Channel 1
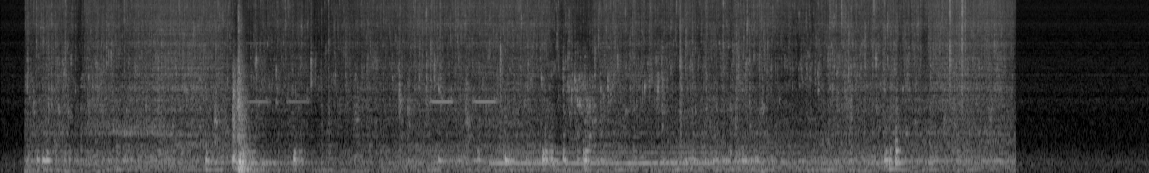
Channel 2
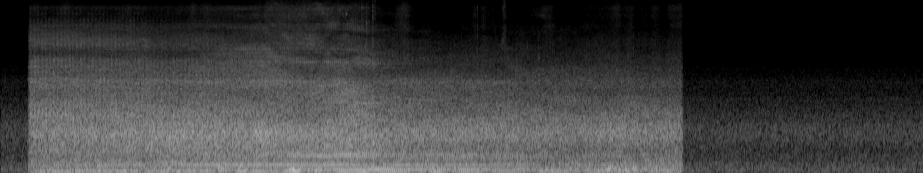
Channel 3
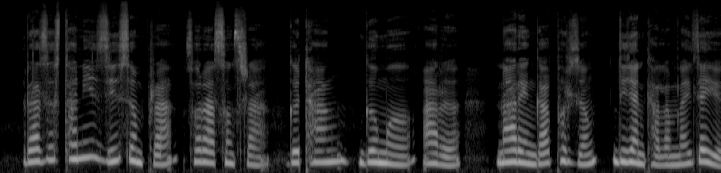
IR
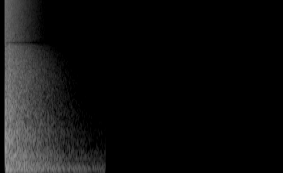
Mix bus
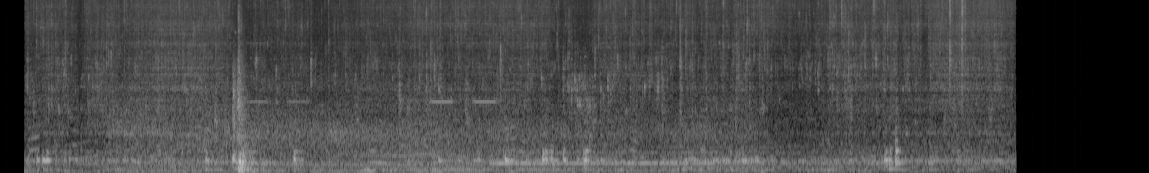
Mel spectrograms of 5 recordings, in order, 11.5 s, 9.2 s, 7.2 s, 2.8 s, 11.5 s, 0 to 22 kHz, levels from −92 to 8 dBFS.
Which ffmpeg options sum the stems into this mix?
-filter_complex "[0:a]volume=2dB[link_01];[1:a]adelay=750,volume=-13.5dB[link_02];[2:a]acrusher=bits=6:dc=4:mix=0:aa=0.000001,volume=-14dB[link_03];[link_01][link_02][link_03]amix=inputs=3:normalize=0,acrusher=bits=7:mix=0:aa=0.000001"

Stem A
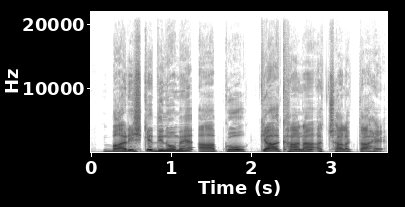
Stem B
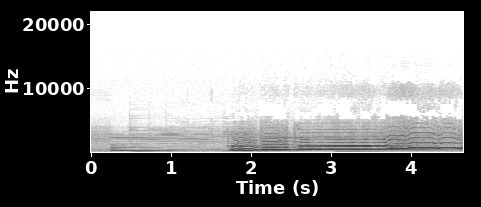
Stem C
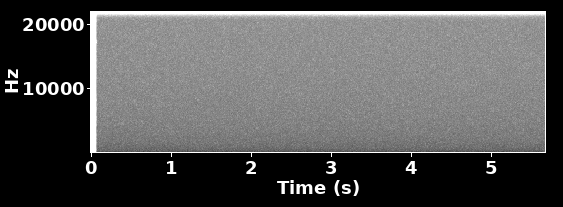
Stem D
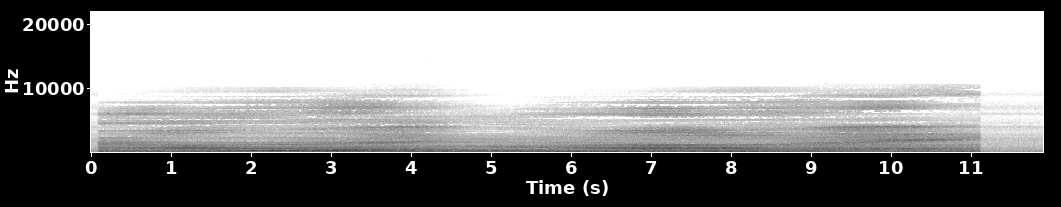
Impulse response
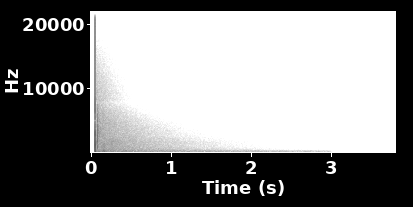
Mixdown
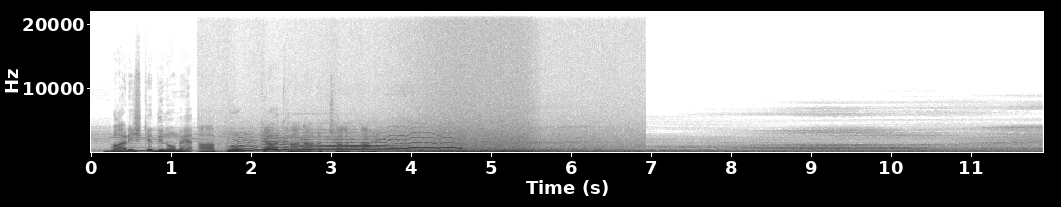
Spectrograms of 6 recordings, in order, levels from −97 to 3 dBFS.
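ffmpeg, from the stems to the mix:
-filter_complex "[0:a]volume=-8.5dB,asplit=2[link_01][link_02];[1:a]aemphasis=mode=production:type=50kf,volume=-0.5dB[link_03];[2:a]acrusher=bits=2:mode=log:mix=0:aa=0.000001,adelay=1250,volume=-7dB,afade=type=out:start_time=5.4:duration=0.24:silence=0.316228[link_04];[3:a]acrossover=split=240[link_05][link_06];[link_05]acompressor=threshold=-45dB:ratio=6[link_07];[link_07][link_06]amix=inputs=2:normalize=0,adelay=2100,volume=-6dB[link_08];[link_02]apad=whole_len=305773[link_09];[link_04][link_09]sidechaincompress=threshold=-45dB:ratio=3:attack=40:release=857[link_10];[link_01][link_03][link_10][link_08]amix=inputs=4:normalize=0,bass=frequency=250:gain=15,treble=frequency=4000:gain=-14"

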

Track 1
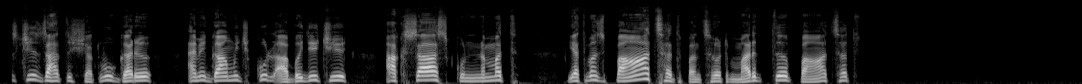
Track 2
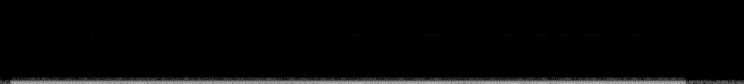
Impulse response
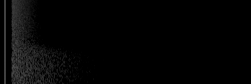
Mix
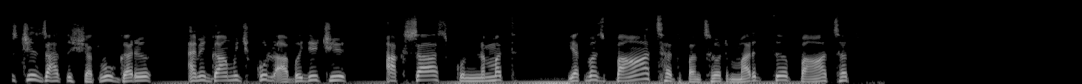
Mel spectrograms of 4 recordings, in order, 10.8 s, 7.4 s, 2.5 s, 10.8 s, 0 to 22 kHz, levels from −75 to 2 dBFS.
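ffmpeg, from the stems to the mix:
-filter_complex "[0:a]acompressor=threshold=-22dB:ratio=12,volume=0dB,asplit=2[link_01][link_02];[1:a]adelay=1400,volume=-2dB,afade=type=in:start_time=4.27:duration=0.32:silence=0.237137[link_03];[link_02]apad=whole_len=390197[link_04];[link_03][link_04]sidechaincompress=threshold=-43dB:ratio=3:attack=11:release=314[link_05];[link_01][link_05]amix=inputs=2:normalize=0,afftfilt=real='re*gte(hypot(re,im),0.0126)':imag='im*gte(hypot(re,im),0.0126)':win_size=1024:overlap=0.75"

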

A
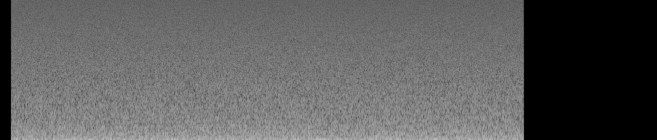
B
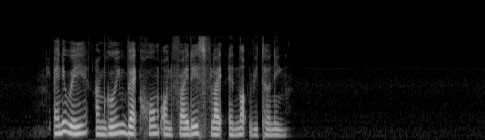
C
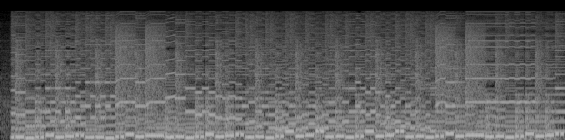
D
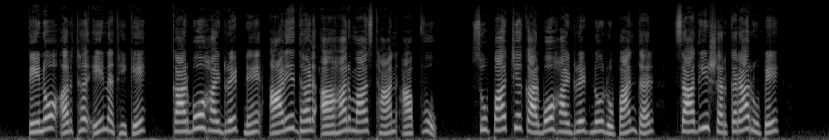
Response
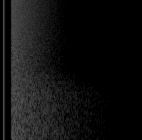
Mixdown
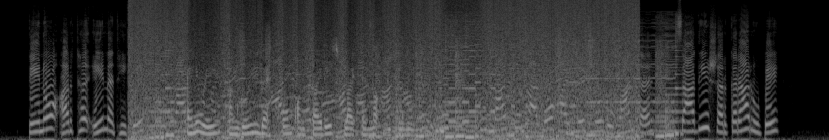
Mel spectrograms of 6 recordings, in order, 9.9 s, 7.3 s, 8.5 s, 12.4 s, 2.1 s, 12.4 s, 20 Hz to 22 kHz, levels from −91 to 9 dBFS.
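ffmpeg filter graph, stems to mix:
-filter_complex "[0:a]asoftclip=type=tanh:threshold=-19.5dB,adelay=1750,volume=-14dB[link_01];[1:a]adelay=2000,volume=-1.5dB[link_02];[2:a]dynaudnorm=framelen=230:gausssize=9:maxgain=10dB,adelay=1800,volume=-9.5dB[link_03];[3:a]aeval=exprs='(tanh(25.1*val(0)+0.4)-tanh(0.4))/25.1':channel_layout=same,volume=-5dB,asplit=2[link_04][link_05];[link_05]apad=whole_len=453703[link_06];[link_03][link_06]sidechaincompress=threshold=-54dB:ratio=12:attack=16:release=161[link_07];[link_01][link_02][link_07][link_04]amix=inputs=4:normalize=0,acompressor=threshold=-31dB:ratio=5"

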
